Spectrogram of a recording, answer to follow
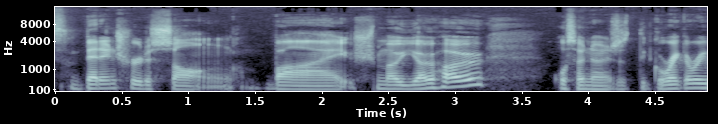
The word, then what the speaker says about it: Schmoyoho: The most viewed YouTube video of 2010 was Bed Intruder Song by Schmo Yoho, also known as the Gregory Brothers, who we've covered heavy on the yo, accent on the yo.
